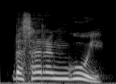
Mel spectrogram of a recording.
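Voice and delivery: high, loud answer; urgent sergeant. Acted. Sergeant naming the traitor to his captain, urgent.

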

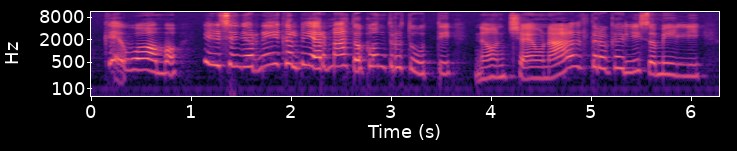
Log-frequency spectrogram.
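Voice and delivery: high, loud gushing flattery; cackling, exaggerated admiration; gurgling old fox. A narrator's reading. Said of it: "vecchio volpone che gorgogliava in questo tono".

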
